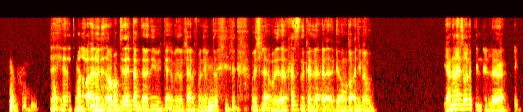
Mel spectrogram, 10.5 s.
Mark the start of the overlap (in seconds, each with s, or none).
1.5 s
